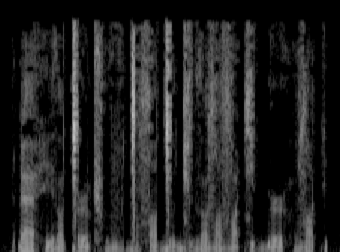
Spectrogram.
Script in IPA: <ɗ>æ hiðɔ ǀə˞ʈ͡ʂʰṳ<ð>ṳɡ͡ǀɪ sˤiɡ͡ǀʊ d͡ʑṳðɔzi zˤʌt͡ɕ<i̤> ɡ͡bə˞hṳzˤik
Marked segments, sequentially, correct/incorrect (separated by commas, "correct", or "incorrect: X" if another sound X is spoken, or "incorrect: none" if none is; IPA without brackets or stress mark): correct, incorrect: v, incorrect: i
